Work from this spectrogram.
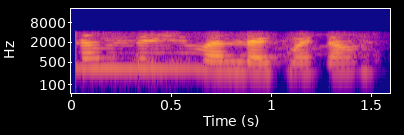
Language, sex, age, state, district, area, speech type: Kannada, female, 18-30, Karnataka, Belgaum, rural, conversation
